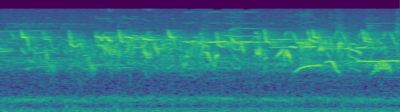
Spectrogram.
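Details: Several birds singing at dawn on Dewlands Common: a busy tangle of high chirps and short trills, with clear drawn-out whistles sliding upward toward the end.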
